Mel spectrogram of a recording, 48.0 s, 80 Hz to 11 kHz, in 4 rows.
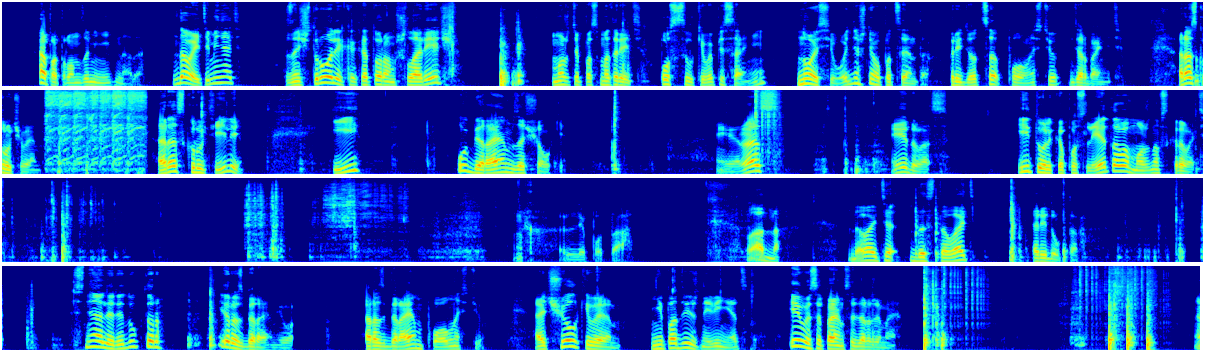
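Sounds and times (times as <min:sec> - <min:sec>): plastic clatter: 0:46.7 - 0:47.8.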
